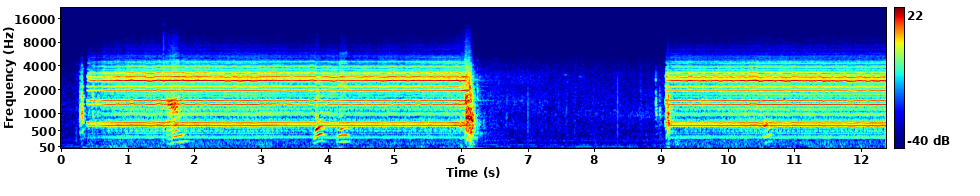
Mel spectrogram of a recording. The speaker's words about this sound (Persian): من فکر میکنم حتما بوق با در رابطه داره. خب که چی؟ منظورم اینه که بوق یه چیزیش میشه.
